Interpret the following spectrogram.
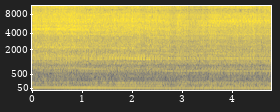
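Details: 1987 Honda CRX carbureted engine, head rebuilt after bent valve from broken timing belt, running very lean and won't idle: uneven loping idle; suspected vacuum leak at carburetor base plate, unconfirmed.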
